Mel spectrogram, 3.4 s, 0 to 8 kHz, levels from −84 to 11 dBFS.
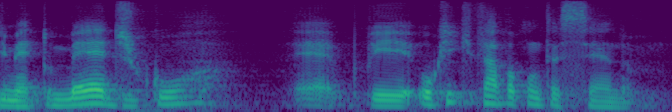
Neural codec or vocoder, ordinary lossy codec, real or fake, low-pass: codec, 16 kHz, about 1 kbps, DyCAST, with the encoder's durations; none; fake; none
